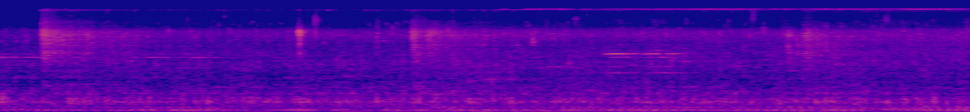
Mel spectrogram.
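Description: Corn fritter batter dropped by hand into hot cooking oil, the oil sizzling and bubbling faintly. A louder burst of sizzle comes as batter goes in just after the start and again about six seconds in, with a few small pops between.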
